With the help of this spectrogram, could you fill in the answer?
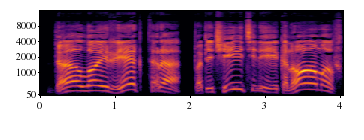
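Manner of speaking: high, loud, slow chant of down with; student shouting down the rector; rousing shout. A narrator's reading. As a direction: shout like at a rally. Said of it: "крикнул Жан".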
